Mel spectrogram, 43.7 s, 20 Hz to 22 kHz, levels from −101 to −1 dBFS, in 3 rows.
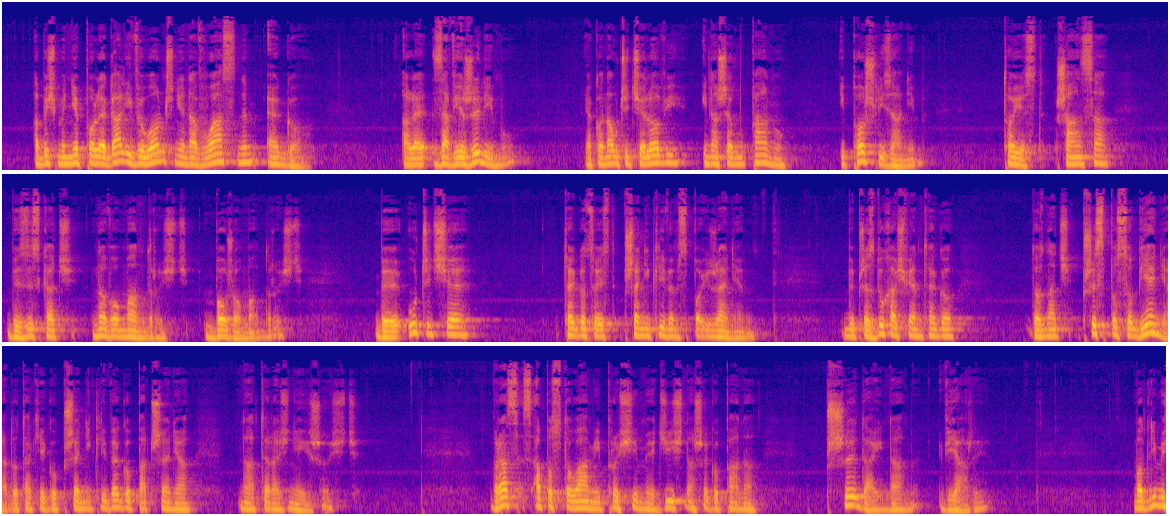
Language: Polish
